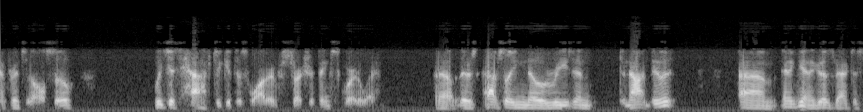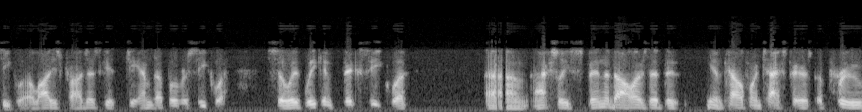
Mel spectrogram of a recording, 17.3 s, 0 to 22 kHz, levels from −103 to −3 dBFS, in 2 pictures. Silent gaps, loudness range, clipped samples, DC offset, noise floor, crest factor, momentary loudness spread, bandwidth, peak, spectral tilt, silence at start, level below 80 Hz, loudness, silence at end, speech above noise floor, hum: none; 4 LU; under 0.1%; under 0.1%; -64 dBFS; 22 dB; 10 LU; 4.9 kHz; -2 dBFS; -8.5 dB/octave; 0 s; -68 dBFS; -25 LUFS; 0 s; 40 dB; none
